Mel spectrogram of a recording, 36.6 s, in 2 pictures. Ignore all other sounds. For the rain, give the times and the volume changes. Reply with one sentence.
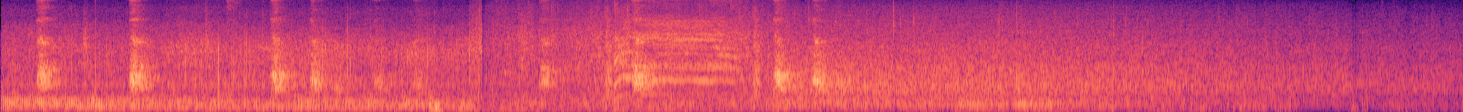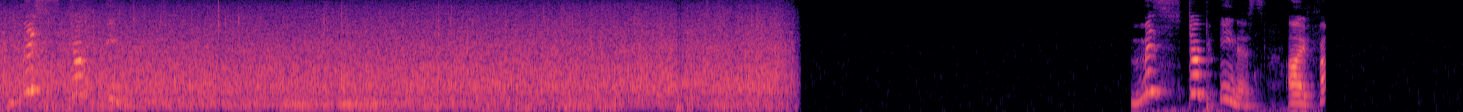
You can hear the rain from 0.0 to 28.3 s, getting quieter.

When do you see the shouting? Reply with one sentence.
The shouting can be heard from 7.7 to 9.3 s, from 18.4 to 19.9 s and from 32.4 to 34.9 s.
